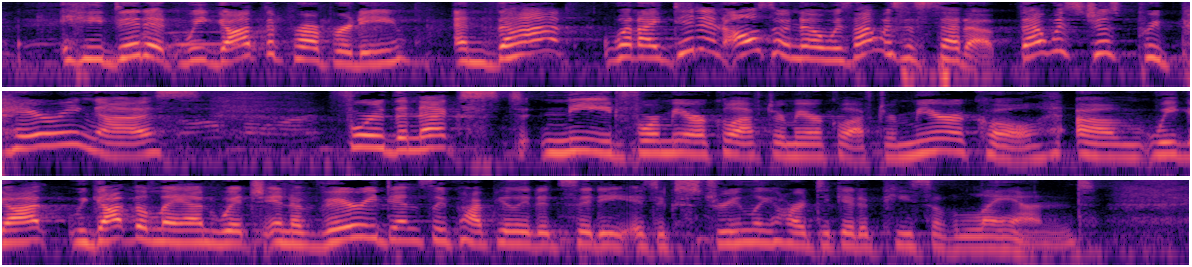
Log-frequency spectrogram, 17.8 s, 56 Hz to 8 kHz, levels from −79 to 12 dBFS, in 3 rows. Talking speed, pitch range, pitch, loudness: 190 wpm, 200-295 Hz, 230 Hz, -18 LUFS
